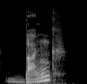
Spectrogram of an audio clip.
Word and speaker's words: bunq: Und das ist einmal Bank ausgesprochen, B-U-N-Q geschrieben, ist ein niederländisches Unternehmen, und einmal N26, Number 26, Nummer 26, wie auch immer ihr die nennen wollt.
